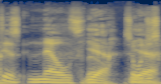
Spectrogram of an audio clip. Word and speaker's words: Niels: uh on his behalf your name is spelled like it should be niels the fact that it's nells yeah it's it's denmark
